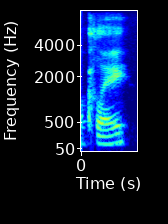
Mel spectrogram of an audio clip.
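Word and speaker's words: Klee: Have any of you heard of a painter named Paul Clay? His last name is spelled K L E.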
